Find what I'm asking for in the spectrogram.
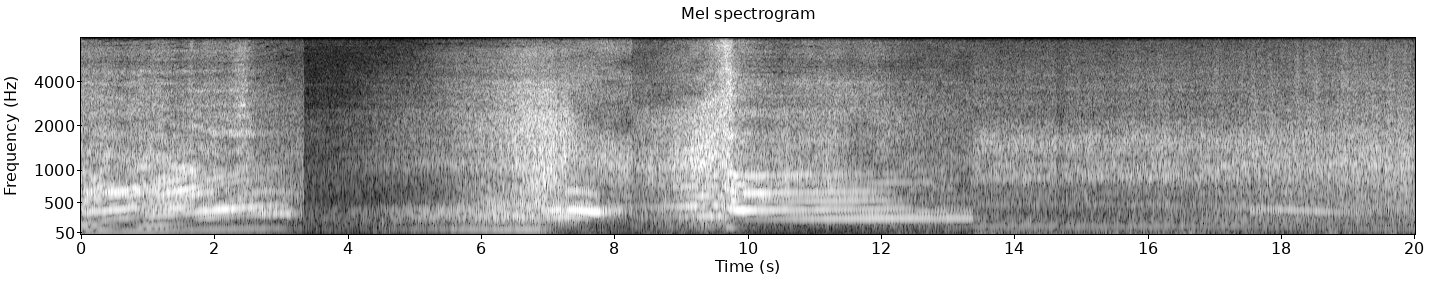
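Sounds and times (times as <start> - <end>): car engine revving: 0.0 - 3.4.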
